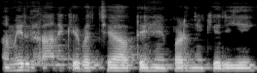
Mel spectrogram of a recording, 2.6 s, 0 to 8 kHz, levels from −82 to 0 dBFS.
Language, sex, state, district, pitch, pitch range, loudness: Hindi, male, Bihar, Supaul, 110 Hz, 110-115 Hz, -18 LUFS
